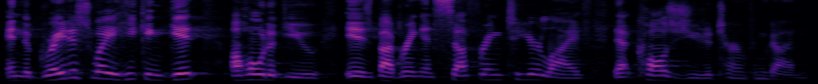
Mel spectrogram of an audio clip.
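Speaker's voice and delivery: usual speaking voice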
